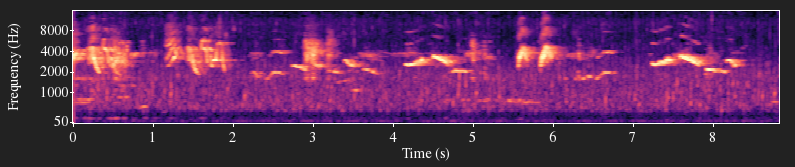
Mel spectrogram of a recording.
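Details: Wild Oriental magpie-robin in full song, recorded for luring birds: clear whistled notes sliding up and down, mixed with buzzy chirps and downward slurs, in uneven phrases separated by brief gaps.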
